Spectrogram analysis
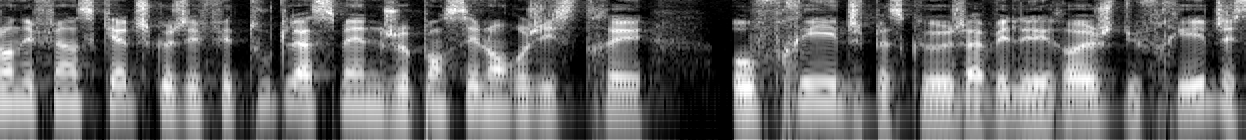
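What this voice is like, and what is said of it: Usual voice. Nothing is said of it.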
